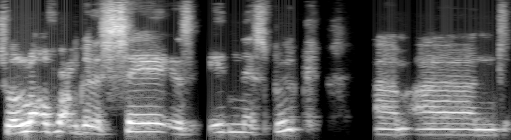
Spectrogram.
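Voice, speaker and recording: With a northeast English accent, a man talks in very wide pitch swings. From northeast England, Newcastle. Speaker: education technology speaker and author. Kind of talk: webinar presentation. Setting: live online webinar. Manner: casual, many fillers and repetitions.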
